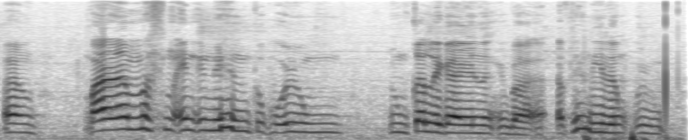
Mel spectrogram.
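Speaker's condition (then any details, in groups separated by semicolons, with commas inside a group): Cerebral palsy; occupational therapy; speech therapy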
